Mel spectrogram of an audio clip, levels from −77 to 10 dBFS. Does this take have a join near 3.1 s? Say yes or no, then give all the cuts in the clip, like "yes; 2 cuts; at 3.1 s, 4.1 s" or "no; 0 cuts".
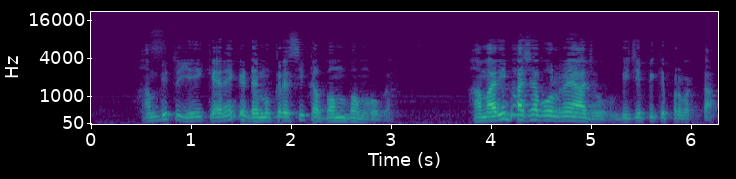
no; 0 cuts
